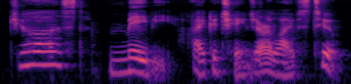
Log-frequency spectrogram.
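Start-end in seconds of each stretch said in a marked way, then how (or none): none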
